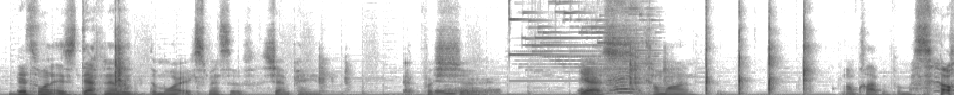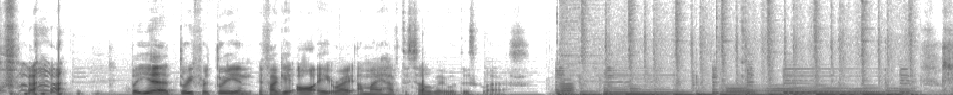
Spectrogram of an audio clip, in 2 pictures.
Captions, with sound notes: this one is definitely the more expensive champagne for sure. (text tinkling) - That's right. - Yes. Come on. (hands clapping) I'm clapping for myself. (laughs) But yeah, three for three. And if I get all eight right, I might have to celebrate with this glass. (upbeat jazz music)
